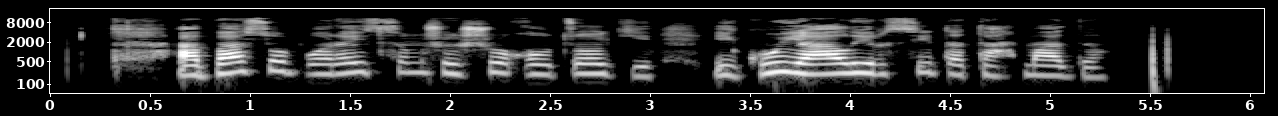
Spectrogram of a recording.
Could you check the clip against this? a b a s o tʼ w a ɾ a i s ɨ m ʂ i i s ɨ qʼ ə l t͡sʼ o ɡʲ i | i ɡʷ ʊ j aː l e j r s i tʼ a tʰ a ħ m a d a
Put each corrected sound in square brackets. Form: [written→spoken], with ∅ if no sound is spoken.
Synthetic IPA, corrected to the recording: a b a s o [tʼ→pʼ] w a ɾ a i s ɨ m ʂ [i→a] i [s→ʂ] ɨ qʼ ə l t͡sʼ o ɡʲ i | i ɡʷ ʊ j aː l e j r s i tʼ a tʰ a ħ m a d a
